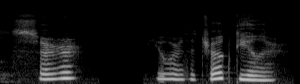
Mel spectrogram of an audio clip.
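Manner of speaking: very high, soft, timid, nervous little voice. A little girl stands up to address a stranger, soft but nervous. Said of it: "she said in a soft but nervous voice".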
